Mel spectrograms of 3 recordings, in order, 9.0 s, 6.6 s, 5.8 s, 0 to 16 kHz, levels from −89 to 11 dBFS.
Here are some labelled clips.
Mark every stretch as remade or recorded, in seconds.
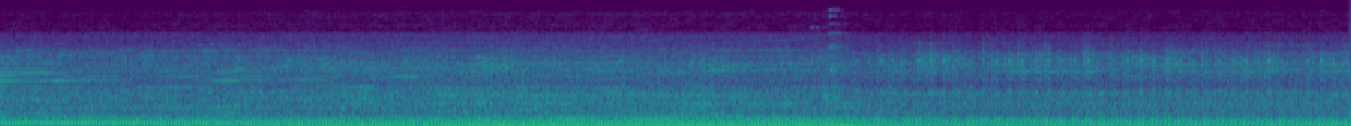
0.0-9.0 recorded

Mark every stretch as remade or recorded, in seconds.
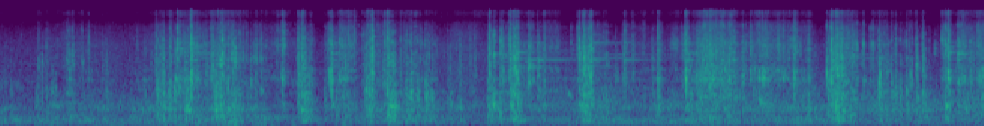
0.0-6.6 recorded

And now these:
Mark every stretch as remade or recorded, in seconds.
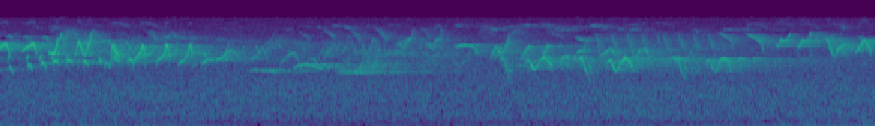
0.0-5.8 recorded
